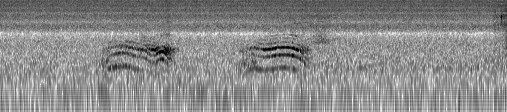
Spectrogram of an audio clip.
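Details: Domestic cat giving two drawn-out, wavering meows about three seconds apart, each rising then bending down with a falling tail, over a steady low background hum and otherwise quiet room.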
